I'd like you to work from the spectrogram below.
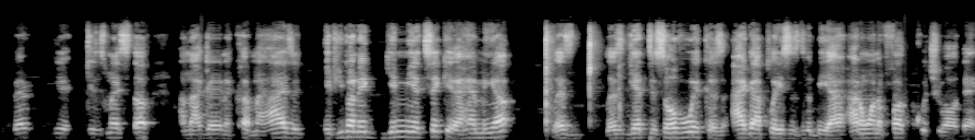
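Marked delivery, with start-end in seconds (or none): none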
